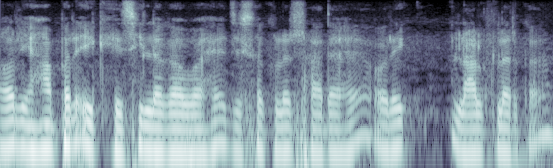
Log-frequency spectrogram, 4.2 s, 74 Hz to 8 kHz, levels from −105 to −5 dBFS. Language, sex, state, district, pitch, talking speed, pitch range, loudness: Hindi, male, Bihar, Katihar, 120 Hz, 245 wpm, 115-130 Hz, -18 LUFS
